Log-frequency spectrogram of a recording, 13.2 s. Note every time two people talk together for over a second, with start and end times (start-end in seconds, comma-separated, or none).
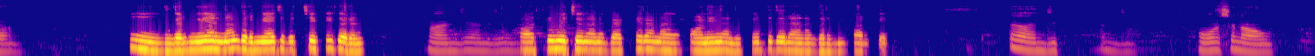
none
